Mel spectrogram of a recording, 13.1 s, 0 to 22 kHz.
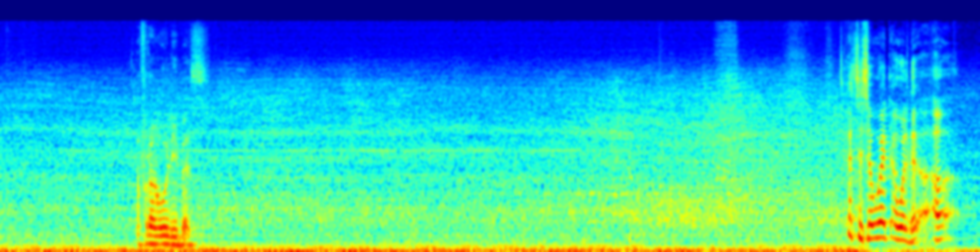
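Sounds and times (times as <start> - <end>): even rushing noise: 0.0 - 13.0
steady low hum: 0.0 - 13.0.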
